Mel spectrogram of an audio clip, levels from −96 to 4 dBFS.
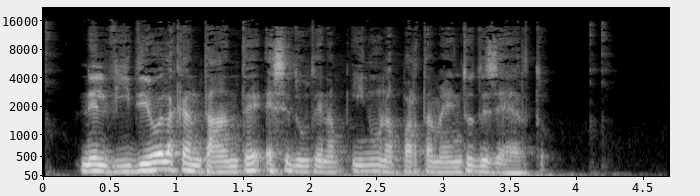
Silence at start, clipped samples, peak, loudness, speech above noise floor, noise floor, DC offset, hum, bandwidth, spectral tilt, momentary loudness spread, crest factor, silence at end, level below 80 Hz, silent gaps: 0.3 s; under 0.1%; -2 dBFS; -18 LUFS; 40 dB; -57 dBFS; under 0.1%; none; 14.5 kHz; -6.5 dB/octave; 10 LU; 16 dB; 0.85 s; -40 dBFS; none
